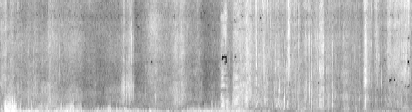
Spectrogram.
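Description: Wind rumbling on the microphone, with a loud jolt right at the start, then scattered crunches and crackles of snow and ice as the line is hauled in by hand at the hole.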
